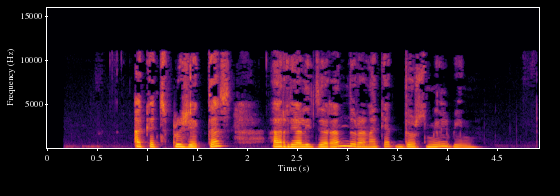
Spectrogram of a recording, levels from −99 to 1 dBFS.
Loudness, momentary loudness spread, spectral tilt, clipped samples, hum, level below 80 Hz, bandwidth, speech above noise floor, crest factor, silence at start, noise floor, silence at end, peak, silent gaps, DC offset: -20 LUFS; 12 LU; -5.5 dB/octave; under 0.1%; none; -68 dBFS; 11.5 kHz; 47 dB; 20 dB; 0.85 s; -66 dBFS; 0.6 s; -2 dBFS; none; under 0.1%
